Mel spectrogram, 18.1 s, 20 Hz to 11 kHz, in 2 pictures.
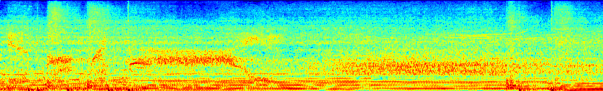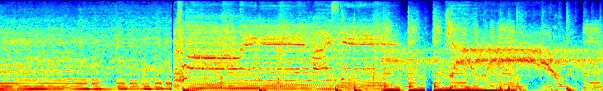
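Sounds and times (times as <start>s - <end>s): bass guitar chords: 0.0s - 18.0s
distorted electric guitars: 0.0s - 18.0s.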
